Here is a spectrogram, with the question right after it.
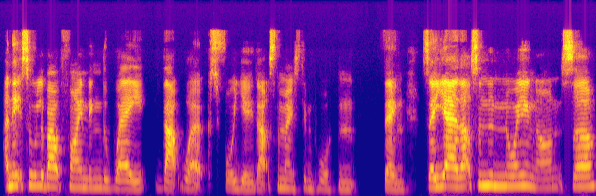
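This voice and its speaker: A woman's voice: lowish voice, unhurried. A woman chatting casually as an interview guest, talking in a humorous, self-deprecating way about herself and her work. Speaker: guest author and world-building expert.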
